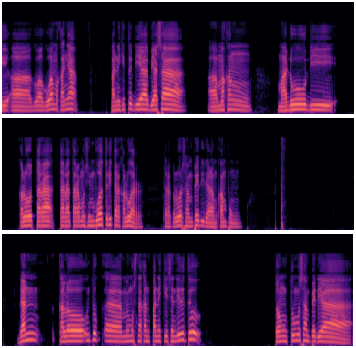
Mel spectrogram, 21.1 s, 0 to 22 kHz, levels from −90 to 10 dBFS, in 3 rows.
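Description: A rough, hissy halo surrounds the speech from start to finish, with a smeared, underwater quality and nothing above 10.6 kHz. The likely cause is Nellymoser compression, fitting a 44 kbps stream: too few bits reach weak bands, so they are filled with noise.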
